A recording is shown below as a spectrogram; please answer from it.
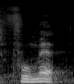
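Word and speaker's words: fumet: I think the correct pronunciation, not that I speak French, I is fum and but it's spelled f u m t.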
